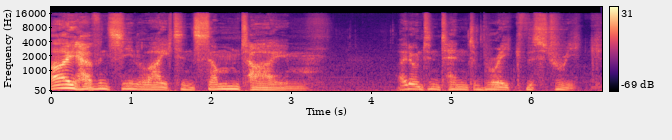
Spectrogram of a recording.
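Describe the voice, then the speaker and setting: A man speaks in a put-on character voice, pitched fairly low. He talks at a very slow pace. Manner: gruff, curt.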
